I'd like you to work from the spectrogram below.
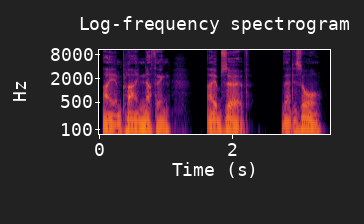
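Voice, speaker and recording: A man voicing a cool, incisive detective in an audiobook, speaking formally and deliberately with exacting, probing questions. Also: very deep voice, no echo, clean studio sound. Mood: cool, pointed. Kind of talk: audiobook character reading.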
